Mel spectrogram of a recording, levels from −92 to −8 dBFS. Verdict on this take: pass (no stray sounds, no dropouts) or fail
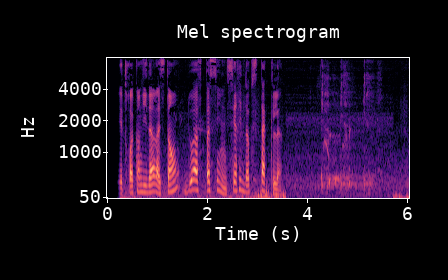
fail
